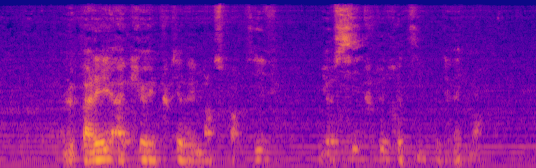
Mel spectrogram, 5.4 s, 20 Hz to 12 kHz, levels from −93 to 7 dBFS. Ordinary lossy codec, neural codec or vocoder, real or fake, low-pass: AAC, 64 kbps; vocoder, 44.1 kHz, 128 mel bands, Pupu-Vocoder; fake; 10.8 kHz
